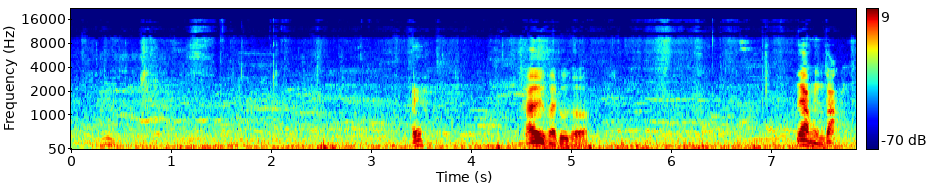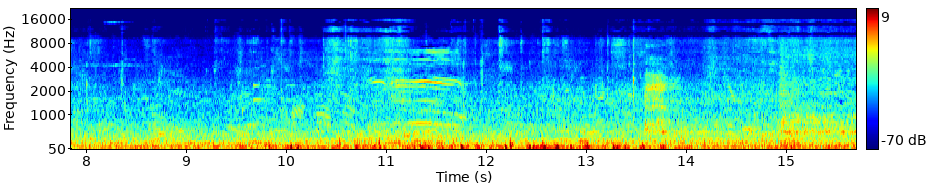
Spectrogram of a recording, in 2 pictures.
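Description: A young man slurps noodles.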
